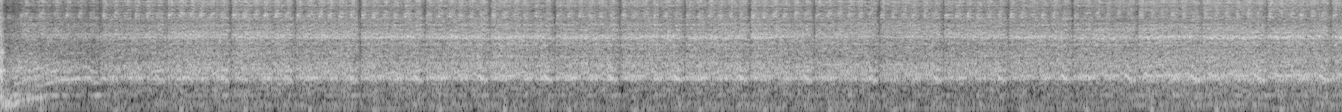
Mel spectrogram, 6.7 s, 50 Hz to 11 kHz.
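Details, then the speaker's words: Suzuki DF51V turbo kei minivan, cylinder 1 compression test after valve adjustment (no valve was within clearance; earlier 75 psi): starter turns at an even three beats a second, no lazy strokes; reading reached almost 100 psi, normal cranking compression. "Here's compression test for number 1 after a valve adjustment."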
